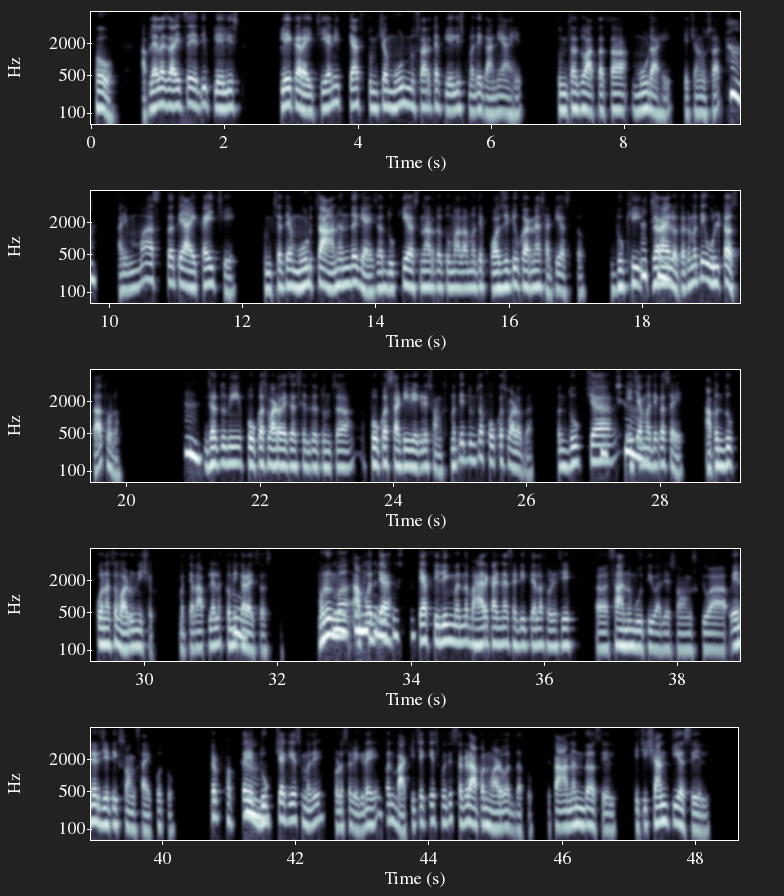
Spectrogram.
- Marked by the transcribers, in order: in English: "प्लेलिस्ट"; in English: "प्लेलिस्टमध्ये"; in English: "एनर्जेटिक सॉन्ग्स"
- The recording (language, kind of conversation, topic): Marathi, podcast, संगीत तुमचा मूड कसा बदलू शकते?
